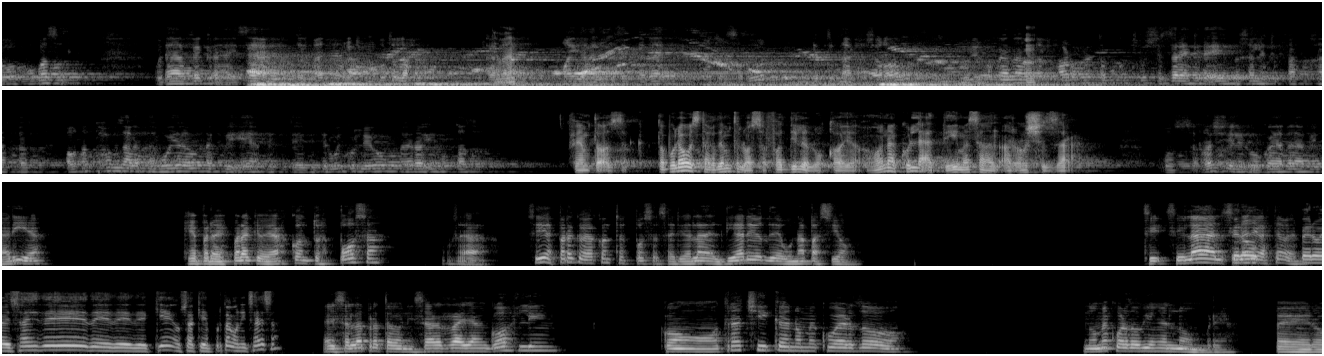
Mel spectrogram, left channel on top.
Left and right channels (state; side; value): different; both; correlation 0.00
